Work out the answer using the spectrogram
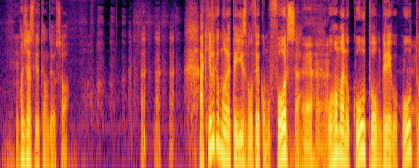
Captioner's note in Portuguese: risadas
